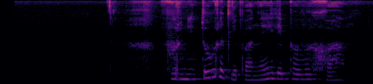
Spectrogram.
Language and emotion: Russian, neutral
